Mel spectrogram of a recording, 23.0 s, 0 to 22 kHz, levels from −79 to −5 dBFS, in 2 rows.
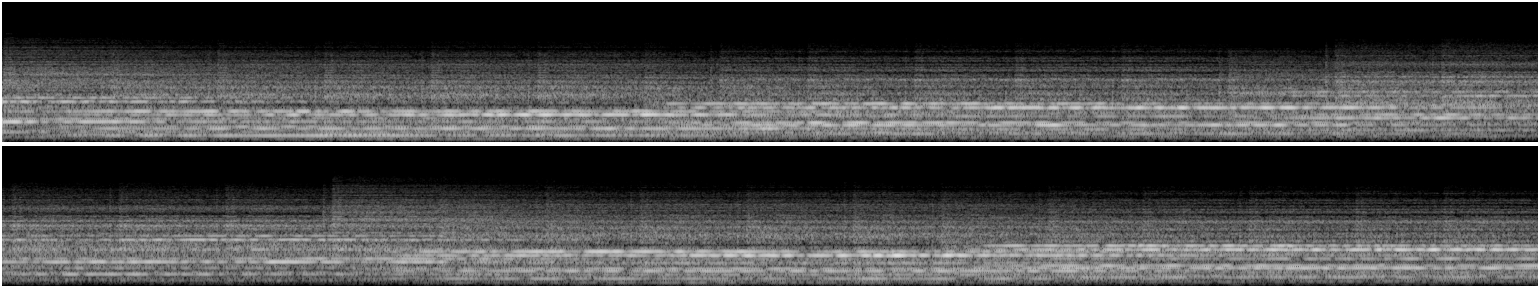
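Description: Short skips, each a small jump forward in the audio, occur at 4.95–4.97, 5.92–5.96, 7.36–7.40, 15.68, 18.18–18.21, 20.04–20.06 and 21.85–21.88 s. These are compressed frames skipped. At each point whole frames were never played, so roughly 50 to 200 ms of audio vanishes. The jumps come in steps that fit a frame length of about 46 ms.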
